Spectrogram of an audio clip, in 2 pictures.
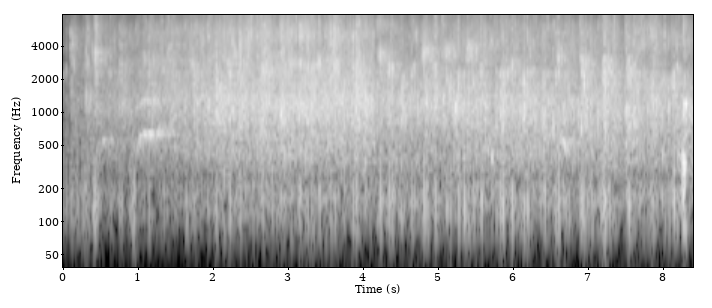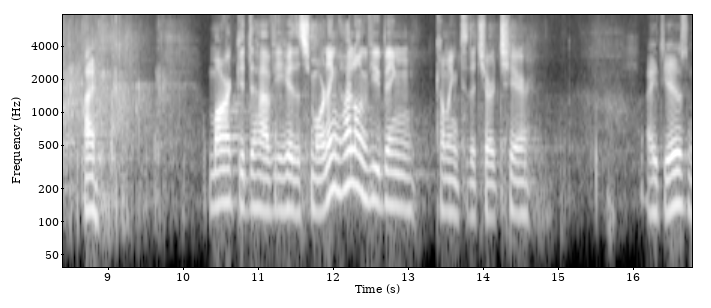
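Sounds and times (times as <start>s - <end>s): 
church congregation applauding during a morning service: 0.0s - 10.0s
speech: 8.7s - 9.1s, 10.4s - 14.7s, 16.2s - 16.7s.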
